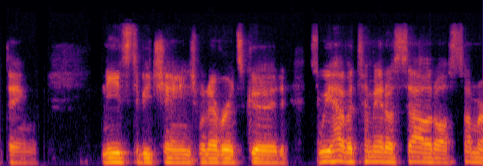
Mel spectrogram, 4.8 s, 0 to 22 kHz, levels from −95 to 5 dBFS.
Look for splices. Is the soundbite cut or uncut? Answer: cut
